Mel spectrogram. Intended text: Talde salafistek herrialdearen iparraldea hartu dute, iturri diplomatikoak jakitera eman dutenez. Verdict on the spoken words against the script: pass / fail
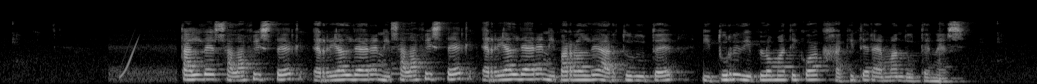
fail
